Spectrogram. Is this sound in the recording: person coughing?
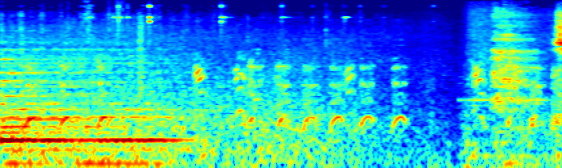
no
